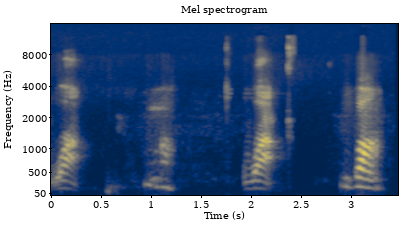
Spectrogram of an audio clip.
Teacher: दोनों होठों के अधूरे मिलने से वाव अदा होता है। ठीक है? दोनों होठ गोल हो जाते हैं और मिलते नहीं है। · दोनों होठ गोल हो जाते हैं और मिलते नहीं है। अधूरे मिलने से दोनों होठों के अधूरे मिलने से।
